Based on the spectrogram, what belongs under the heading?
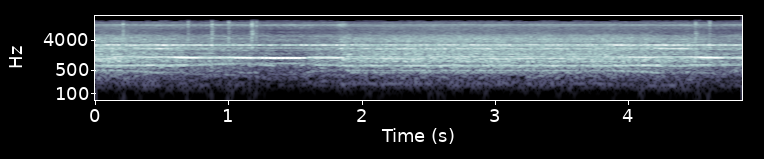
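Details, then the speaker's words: Roughly 30-year-old Czechoslovak motor on an old variable frequency drive powering a vintage Karger lathe: steady high drive whine, smooth even hum, no knocking or bearing rumble; healthy. "I'll set it to five first it doesn't sound too bad"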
